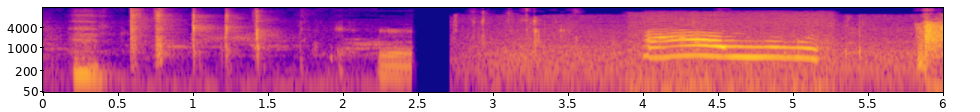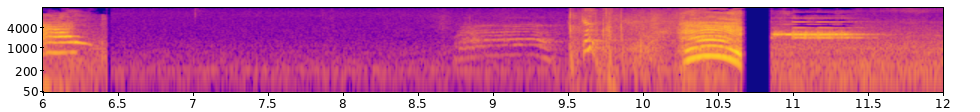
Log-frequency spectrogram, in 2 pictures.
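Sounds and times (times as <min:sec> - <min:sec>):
cat meowing: 0:04.0 - 0:05.2, 0:05.8 - 0:06.4.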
